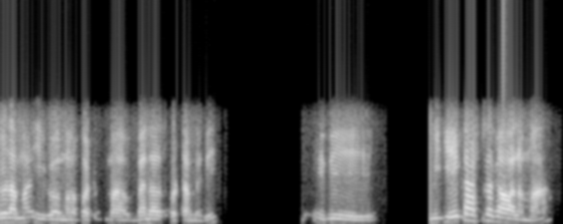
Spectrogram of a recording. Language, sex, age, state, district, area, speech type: Telugu, male, 60+, Andhra Pradesh, Visakhapatnam, urban, conversation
